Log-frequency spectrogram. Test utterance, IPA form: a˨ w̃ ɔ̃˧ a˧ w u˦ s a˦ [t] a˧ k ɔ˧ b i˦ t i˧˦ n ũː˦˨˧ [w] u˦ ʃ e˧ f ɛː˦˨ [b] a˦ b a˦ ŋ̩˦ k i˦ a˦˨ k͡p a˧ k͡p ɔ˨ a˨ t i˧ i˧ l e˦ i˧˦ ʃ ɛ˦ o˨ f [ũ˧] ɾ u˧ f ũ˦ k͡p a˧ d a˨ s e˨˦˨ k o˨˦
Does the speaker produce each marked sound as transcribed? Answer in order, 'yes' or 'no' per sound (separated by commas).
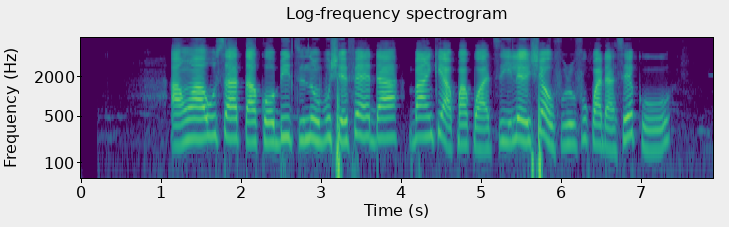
yes, no, no, no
